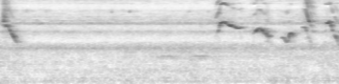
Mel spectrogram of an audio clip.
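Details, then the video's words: ['Oriental magpie-robin fighting song from a natural bird: after a quiet stretch, one quick phrase of sharp sweeping whistles and downslurred strokes near the end, over a soft steady background hiss.'] "KÍCH LỬA chòe than || Chích chòe than HÓT ĐẤU CHIM TỰ NHIÊN"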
